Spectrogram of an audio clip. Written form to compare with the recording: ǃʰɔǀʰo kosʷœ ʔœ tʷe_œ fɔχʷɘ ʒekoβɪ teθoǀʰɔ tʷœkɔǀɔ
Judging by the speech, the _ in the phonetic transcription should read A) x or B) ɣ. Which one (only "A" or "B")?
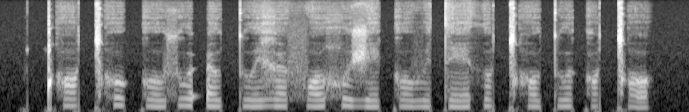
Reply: B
